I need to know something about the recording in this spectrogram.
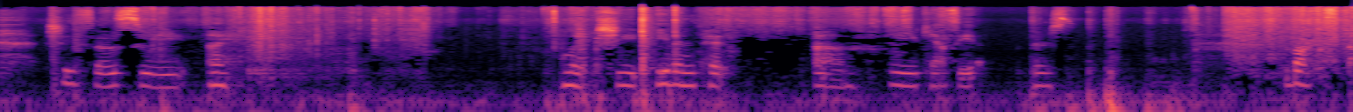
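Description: Tissue paper rustles and crinkles under a hand.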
